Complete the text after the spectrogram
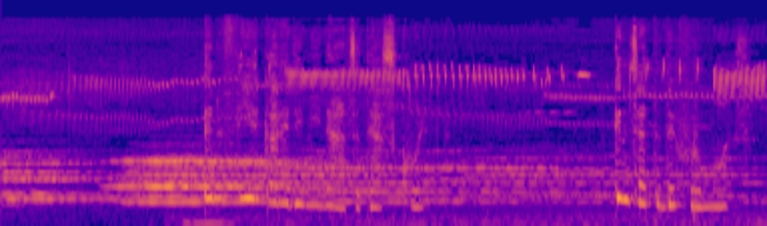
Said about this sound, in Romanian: Tu zbori din creangă în creangă, apoi vii la mine. Hai, cântă, pasăre, cântă. Nu știu care-i numele tău. Ai aripioare galbene tivite cu arnici roșu, ochii rotunzi.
